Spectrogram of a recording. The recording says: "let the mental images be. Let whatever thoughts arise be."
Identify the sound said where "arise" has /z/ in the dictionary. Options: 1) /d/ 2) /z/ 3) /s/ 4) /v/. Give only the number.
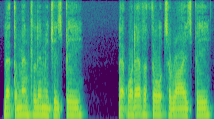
2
